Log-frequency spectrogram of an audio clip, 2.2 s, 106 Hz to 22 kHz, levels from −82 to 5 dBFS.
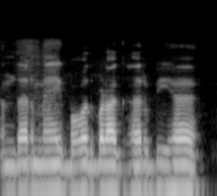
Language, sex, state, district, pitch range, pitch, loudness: Hindi, male, Jharkhand, Deoghar, 120-125 Hz, 125 Hz, -18 LUFS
